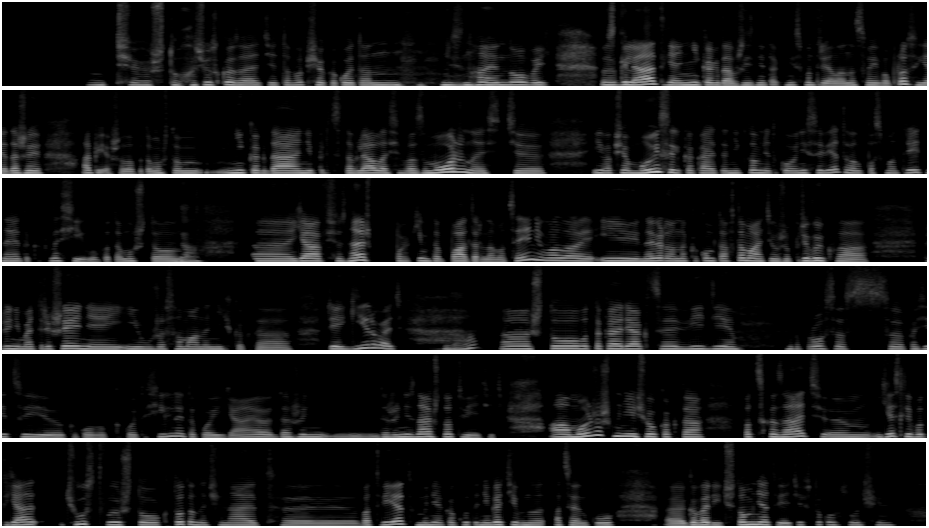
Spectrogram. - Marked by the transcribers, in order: none
- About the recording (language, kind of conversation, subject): Russian, advice, Как справиться со страхом, что другие осудят меня из-за неловкой ошибки?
